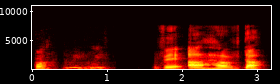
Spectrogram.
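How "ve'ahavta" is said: Ve'ahavta very slow, stress on Ve'a and on the final ta; stress demo. Shown as a demonstration. Rabbi spelling out the stress of Ve'ahavta slowly. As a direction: stretch Ve'ahavta out, hitting Ve'a and ta. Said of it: "l'accent tonique sur le Ve'a et ensuite".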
